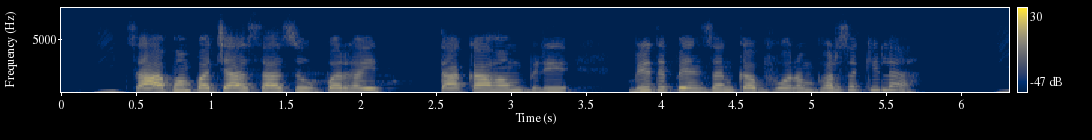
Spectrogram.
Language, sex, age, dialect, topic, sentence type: Bhojpuri, female, 18-24, Western, banking, question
